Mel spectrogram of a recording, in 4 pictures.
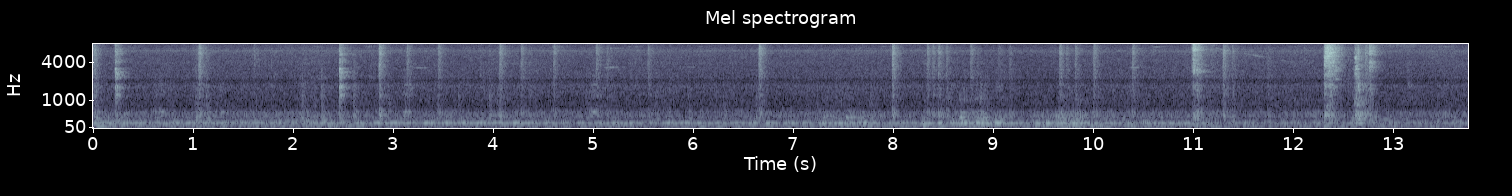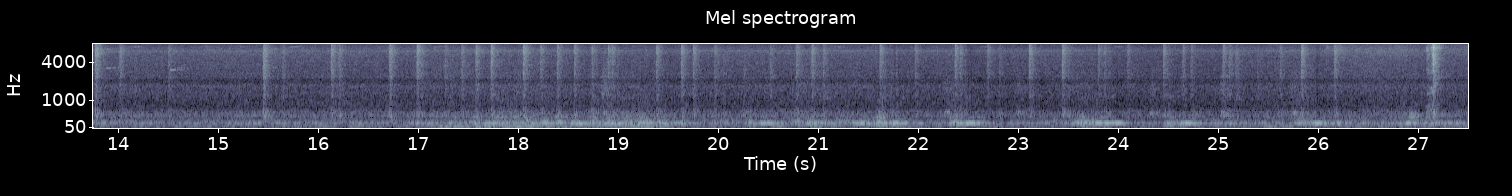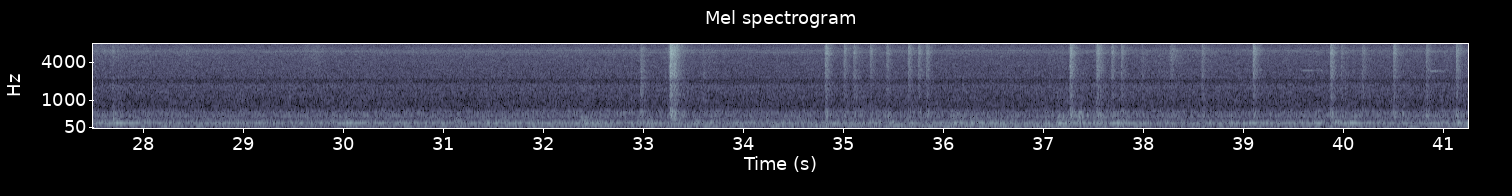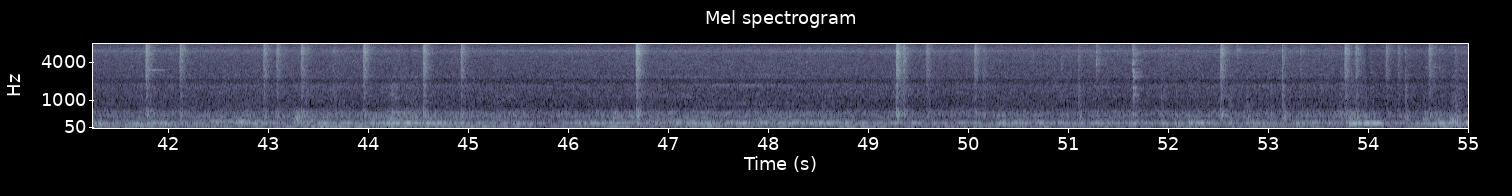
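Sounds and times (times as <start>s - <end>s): train running rumble and hum: 0.0s - 55.0s.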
